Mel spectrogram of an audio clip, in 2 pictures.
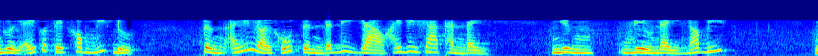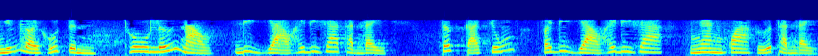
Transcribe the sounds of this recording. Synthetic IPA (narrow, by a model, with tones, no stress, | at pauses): ŋɨ˨˩əjʔə˨˦jkɔ˨˦t̪ʰe˧˩xə˧wŋ͡mɓi˦˥ət̚ɗɨ˨˩ək̚ | t̪ɨ˨˩ŋʔə˨˦jlwaː˨˩jhṵ˧˩t̪ï˨˩ŋ̟ɗa̰ː˧˥ɗi˧zaː˨˩wha˧jɗi˧zaː˧t̪ʰa˨˩jŋ̟ɗə˨˩j | ɲɨ˧ŋ | ɗi˨˩əwnə˨˩jnɔ˨˦ɓi˦˥ət̚ | ɲɨ̰˧˥ŋlwaː˨˩jhu˧˩t̪ï˨˩ŋ̟t̪ʰu˧ləː˨˦nːaː˨˩w | ɗi˧zaː˨˩wɦa˧jɗi˧zaː˧t̪ʰa˨˩jŋ̟ɗə˨˩j | t̪ə˦˥t̚kaː˧˩t͡ɕʊ˨˦ŋ͡m | faː˧˩jɗi˧zaː˨˩wɦa˧jɗi˧zaː˧ | ŋaː˧ŋkwaː˧kɨ˧˩ət̪ʰa˨˩jŋ̟ɗa˨˩j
